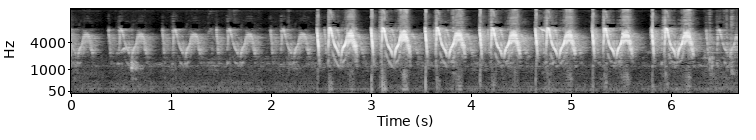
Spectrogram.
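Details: Training recording of hill prinia song for birds: a steady run of high, wavering whistled notes, softer at first, then growing louder and sharper, repeated about twice a second with clicky accents.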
